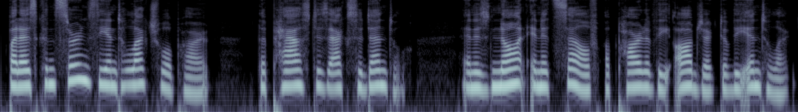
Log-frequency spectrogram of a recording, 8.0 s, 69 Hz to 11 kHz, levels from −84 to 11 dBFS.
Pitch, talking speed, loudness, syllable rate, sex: 210 Hz, 175 wpm, -20 LUFS, 5.1 syllables/s, female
